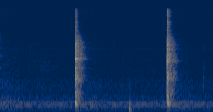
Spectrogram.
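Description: Two sharp clacks about two seconds apart, with a softer thump between them, from handling at a domestic sewing machine as a small paper-pieced patch is set under the needle.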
